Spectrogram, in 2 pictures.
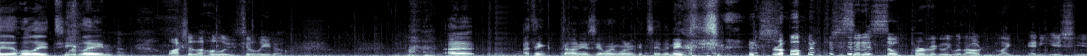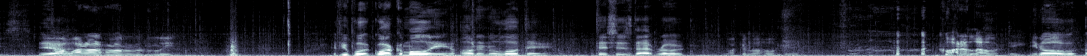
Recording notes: recorded a bunch of these in the truck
